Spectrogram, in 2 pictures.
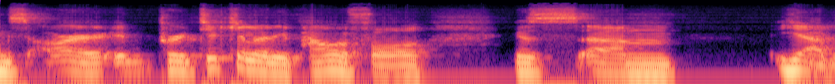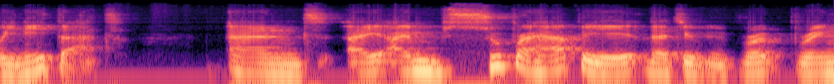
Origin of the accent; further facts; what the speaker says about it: Berlin, Germany; I'm German, I'm European, I'm like from Berlin.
